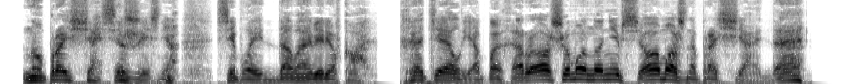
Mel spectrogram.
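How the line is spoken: Hissing wolf. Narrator (Russian): прошипел волк

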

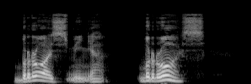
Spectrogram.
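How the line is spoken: Sobbing speech. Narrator (Russian): выговаривала она между рыданиями

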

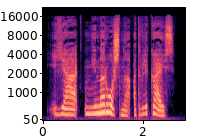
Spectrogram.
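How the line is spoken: Quiet voice. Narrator (Russian): сказала я тихим голосом

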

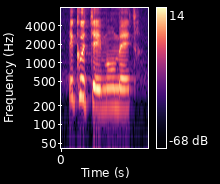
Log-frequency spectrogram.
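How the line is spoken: Cold flat voice. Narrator (French): dit froidement Passavant

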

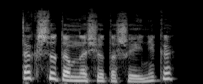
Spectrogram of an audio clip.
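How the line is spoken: Merry laughter. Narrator (Russian): весело захохотал Франк

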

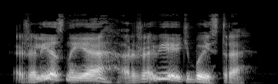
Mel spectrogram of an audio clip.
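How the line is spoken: Bitter snort. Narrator (Russian): желчно хмыкнул Гнат

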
